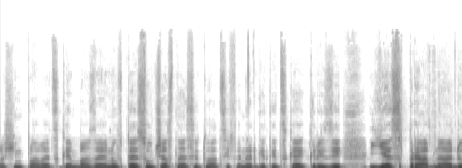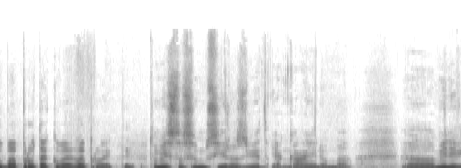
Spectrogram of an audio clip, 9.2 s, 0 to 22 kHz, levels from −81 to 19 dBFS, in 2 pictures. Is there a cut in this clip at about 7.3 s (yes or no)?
yes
